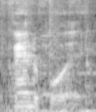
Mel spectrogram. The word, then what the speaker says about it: VanderPuije: So my name is Mike Vanderpoy. – Vanderpoy. And the way that you spell it is? – So the last name is spelled VanderPuije. J is silent.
